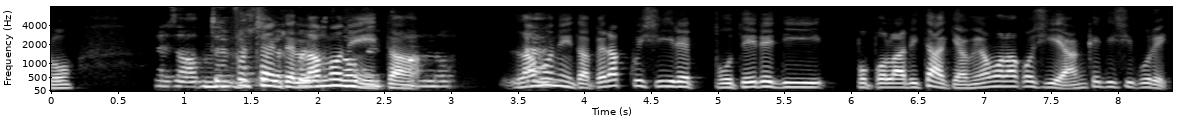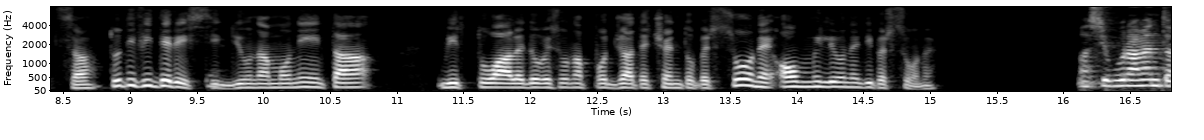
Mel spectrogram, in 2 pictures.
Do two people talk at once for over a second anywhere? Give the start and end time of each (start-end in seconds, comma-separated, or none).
1.0-2.9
